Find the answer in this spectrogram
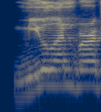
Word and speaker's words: Muhlenberg: did you get to your undergrad program at Muhlenberg school did I pronounce that correct correctly you got it you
